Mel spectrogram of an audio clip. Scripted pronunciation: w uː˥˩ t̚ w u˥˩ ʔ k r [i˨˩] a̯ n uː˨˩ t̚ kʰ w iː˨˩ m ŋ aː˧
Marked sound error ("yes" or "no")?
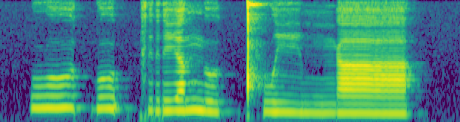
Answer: yes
